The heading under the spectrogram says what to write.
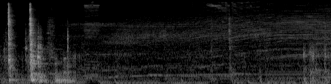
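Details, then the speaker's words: Computer powered on with a known-good power supply after a burning-electronics smell: two loud clacks, then a thin wavering whine with buzzing underneath; owner suspects the hard drive. Unhealthy startup. "That sounds god awful. That is like the worst noise I've ever heard from a computer."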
